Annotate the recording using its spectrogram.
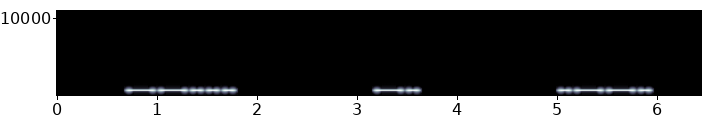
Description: Morse code, heard as a keyed tone, about 15 wpm, spaced as for 5 wpm, 700 Hz. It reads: 7NP
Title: USA Call Signs - 4 Characters - 6x Character Spacing - 15wpm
